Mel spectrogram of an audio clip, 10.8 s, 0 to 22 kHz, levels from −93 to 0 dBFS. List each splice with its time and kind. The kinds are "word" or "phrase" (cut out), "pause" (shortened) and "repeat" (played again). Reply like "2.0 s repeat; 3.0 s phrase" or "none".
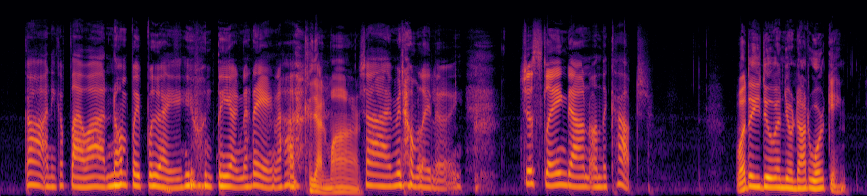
none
